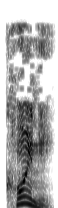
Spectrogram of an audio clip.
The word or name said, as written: koine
